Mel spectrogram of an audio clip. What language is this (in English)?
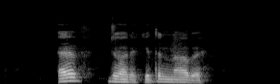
Kurdish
